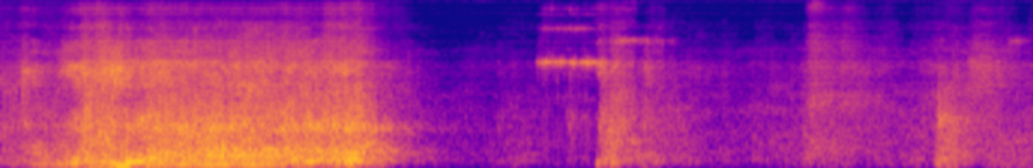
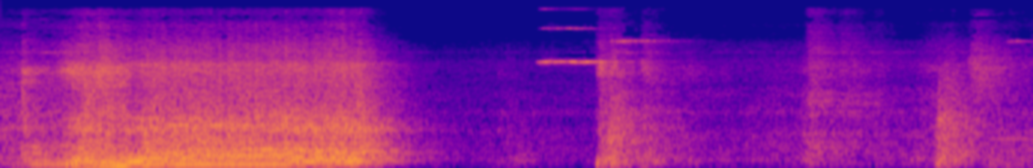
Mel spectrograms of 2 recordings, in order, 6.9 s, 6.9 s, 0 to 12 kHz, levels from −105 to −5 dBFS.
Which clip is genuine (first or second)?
second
